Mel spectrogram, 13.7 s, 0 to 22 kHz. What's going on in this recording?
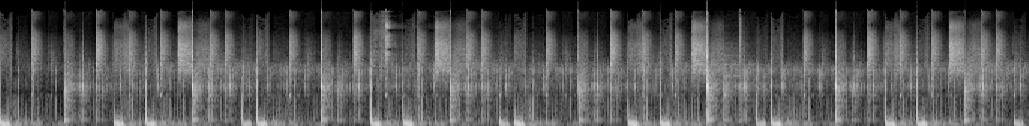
abstract-electrofunkbreakbeats 070bpm-rimshortrdub
this pack contain some electrofunk breakbeats sequenced with various drum machines, further processing in editor, tempo (labeled with the file-name) range from 70 to 178 bpm, (acidized wave files)
abstract, beat, breakbeats, chill, club, distorsion, dj, dontempo, downbeat, drum, drum-machine, electro, experiment, filter, funk, hard, heavy, hiphop, loop, percussion, phat, processed, producer, programmed, reverb, rhytyhm, slow, soundesign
